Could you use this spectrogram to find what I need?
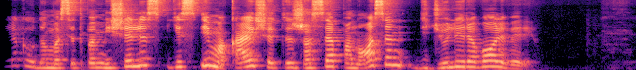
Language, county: Lithuanian, Marijampolė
